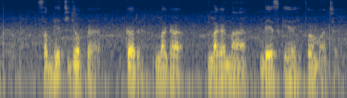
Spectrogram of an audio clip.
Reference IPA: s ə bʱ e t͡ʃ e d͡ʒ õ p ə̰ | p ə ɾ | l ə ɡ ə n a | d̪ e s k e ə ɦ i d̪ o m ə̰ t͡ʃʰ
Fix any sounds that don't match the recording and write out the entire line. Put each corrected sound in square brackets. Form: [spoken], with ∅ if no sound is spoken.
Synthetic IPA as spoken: s ə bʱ e t͡ʃ [i] d͡ʒ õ p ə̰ | [k] ə ɾ | l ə ɡ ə n a | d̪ e s k e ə ɦ i [t̪] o m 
